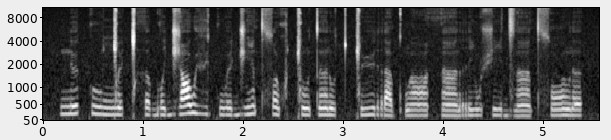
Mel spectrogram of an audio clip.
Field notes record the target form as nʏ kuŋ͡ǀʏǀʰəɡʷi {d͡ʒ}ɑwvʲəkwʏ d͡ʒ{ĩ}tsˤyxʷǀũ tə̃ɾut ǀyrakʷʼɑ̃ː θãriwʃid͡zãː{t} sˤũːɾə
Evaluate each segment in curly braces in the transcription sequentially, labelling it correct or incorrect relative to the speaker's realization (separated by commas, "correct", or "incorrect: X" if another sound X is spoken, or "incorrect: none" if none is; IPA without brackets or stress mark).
correct, correct, correct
